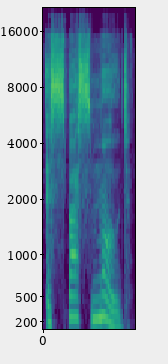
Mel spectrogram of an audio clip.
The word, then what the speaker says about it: Espace Mode: Chevral, your company is called Espace Mode.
